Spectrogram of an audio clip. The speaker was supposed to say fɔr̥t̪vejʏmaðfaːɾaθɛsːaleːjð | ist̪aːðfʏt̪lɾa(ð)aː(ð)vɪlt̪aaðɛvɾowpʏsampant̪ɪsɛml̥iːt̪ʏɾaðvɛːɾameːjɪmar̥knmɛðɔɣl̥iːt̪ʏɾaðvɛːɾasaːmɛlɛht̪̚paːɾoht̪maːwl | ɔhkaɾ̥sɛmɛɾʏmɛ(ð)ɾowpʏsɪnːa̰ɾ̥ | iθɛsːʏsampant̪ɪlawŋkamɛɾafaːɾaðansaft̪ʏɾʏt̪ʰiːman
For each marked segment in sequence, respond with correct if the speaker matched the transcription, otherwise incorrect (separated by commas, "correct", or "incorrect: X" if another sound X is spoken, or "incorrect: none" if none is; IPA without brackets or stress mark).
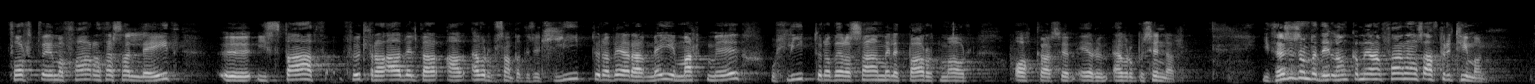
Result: correct, correct, incorrect: v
